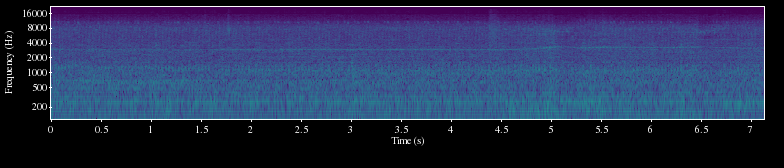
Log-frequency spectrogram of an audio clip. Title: Exhaust Leak | GAL WVL464 On Bus Route 89 Part 4 (5)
